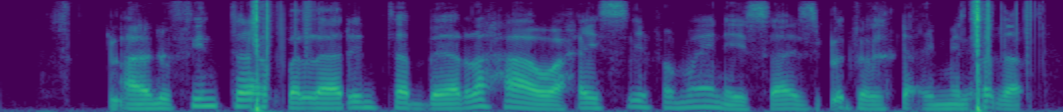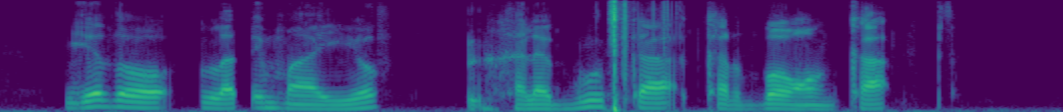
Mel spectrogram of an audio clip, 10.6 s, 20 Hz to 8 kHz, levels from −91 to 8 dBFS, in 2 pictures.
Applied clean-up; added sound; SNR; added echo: neural diffusion model UNIVERSE++.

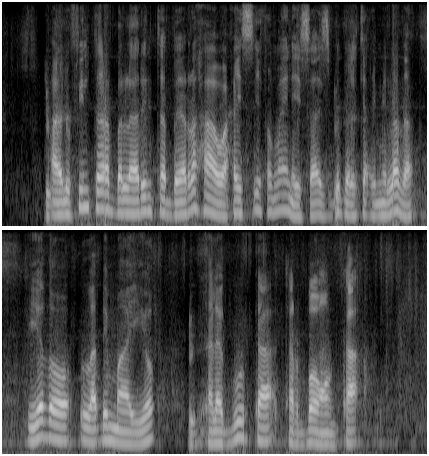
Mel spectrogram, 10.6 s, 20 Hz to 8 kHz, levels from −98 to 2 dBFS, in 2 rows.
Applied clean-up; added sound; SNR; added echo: neural separator model SepFormer DNS4.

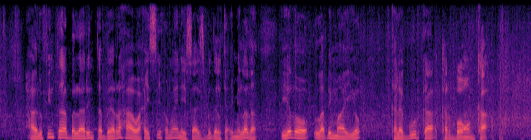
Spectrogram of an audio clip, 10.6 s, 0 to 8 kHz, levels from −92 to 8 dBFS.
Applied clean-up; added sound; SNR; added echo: none; none; none; none.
